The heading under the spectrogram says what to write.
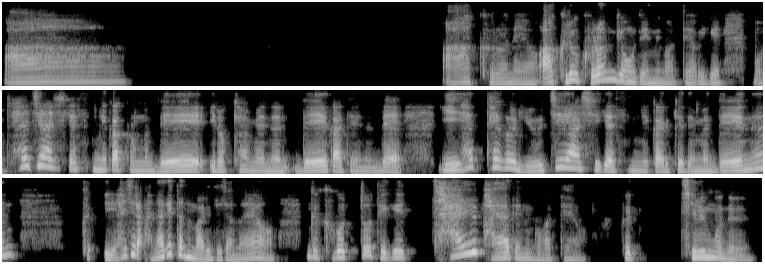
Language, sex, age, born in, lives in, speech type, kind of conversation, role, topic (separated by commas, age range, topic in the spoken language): Korean, female, 45-49, South Korea, France, conversation, podcast, host, 디지털 결제를 사용하다가 불편했던 경험이 있으신가요?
